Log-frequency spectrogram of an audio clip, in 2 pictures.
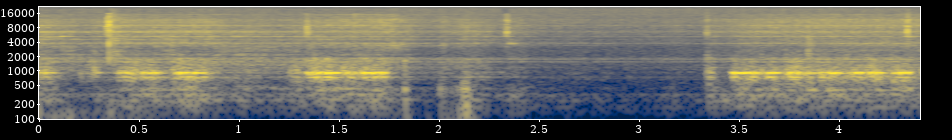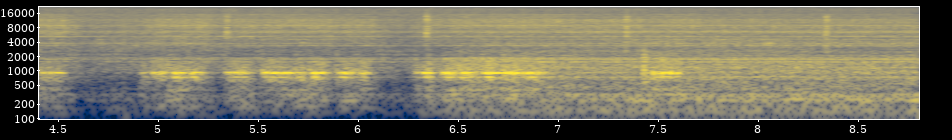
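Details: Jenn-Air high-end French three-door refrigerator with ice maker: short, high chirps in clusters of a few every second over a quiet hum; support calls it expected, cause unknown.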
